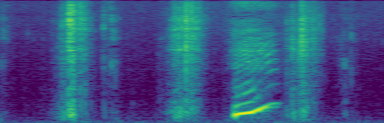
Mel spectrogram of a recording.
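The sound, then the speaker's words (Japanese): Crisp crunching of spicy, chili-flavored kaki no tane rice crackers being bitten and chewed: a few sharp, dry crunches spaced apart, with a brief hummed 'mm' between them and no talk. “見た目はほんと柿の種、はい、 ボリボリ何個かどうぞ。”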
